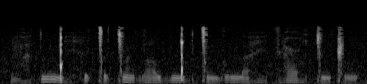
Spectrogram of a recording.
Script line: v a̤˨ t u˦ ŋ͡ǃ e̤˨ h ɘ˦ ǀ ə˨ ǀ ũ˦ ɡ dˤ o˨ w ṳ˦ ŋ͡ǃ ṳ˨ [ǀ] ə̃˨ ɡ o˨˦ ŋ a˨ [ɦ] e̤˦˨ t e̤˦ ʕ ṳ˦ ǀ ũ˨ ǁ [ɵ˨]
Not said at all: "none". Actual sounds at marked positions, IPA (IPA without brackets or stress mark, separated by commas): ǀ, ɦ, o˨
